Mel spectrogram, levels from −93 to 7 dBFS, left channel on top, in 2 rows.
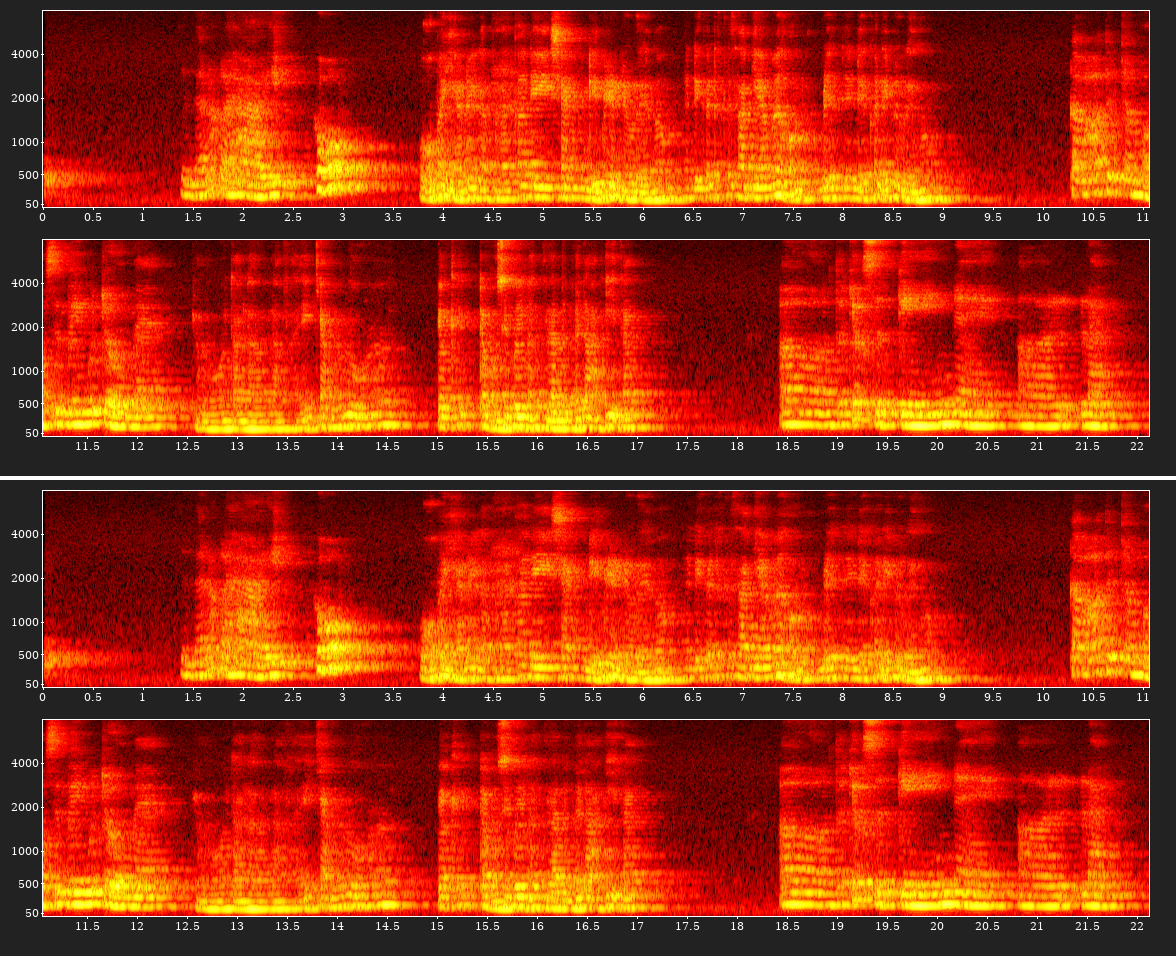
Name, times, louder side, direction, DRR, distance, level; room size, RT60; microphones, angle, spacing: voice 1, 1.4-2.4 2.7-3.0 10.3-12.3 18.4-21.7, left 1 dB, ahead, -7 dB, 1.1 m, -17 dB
voice 2, 3.8-9.0 12.5-14.6 15.0-17.0, left 1 dB, 70° left, -2 dB, 0.8 m, -18 dB
4.5 x 2.8 x 3.5 m, 1.4 s
head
